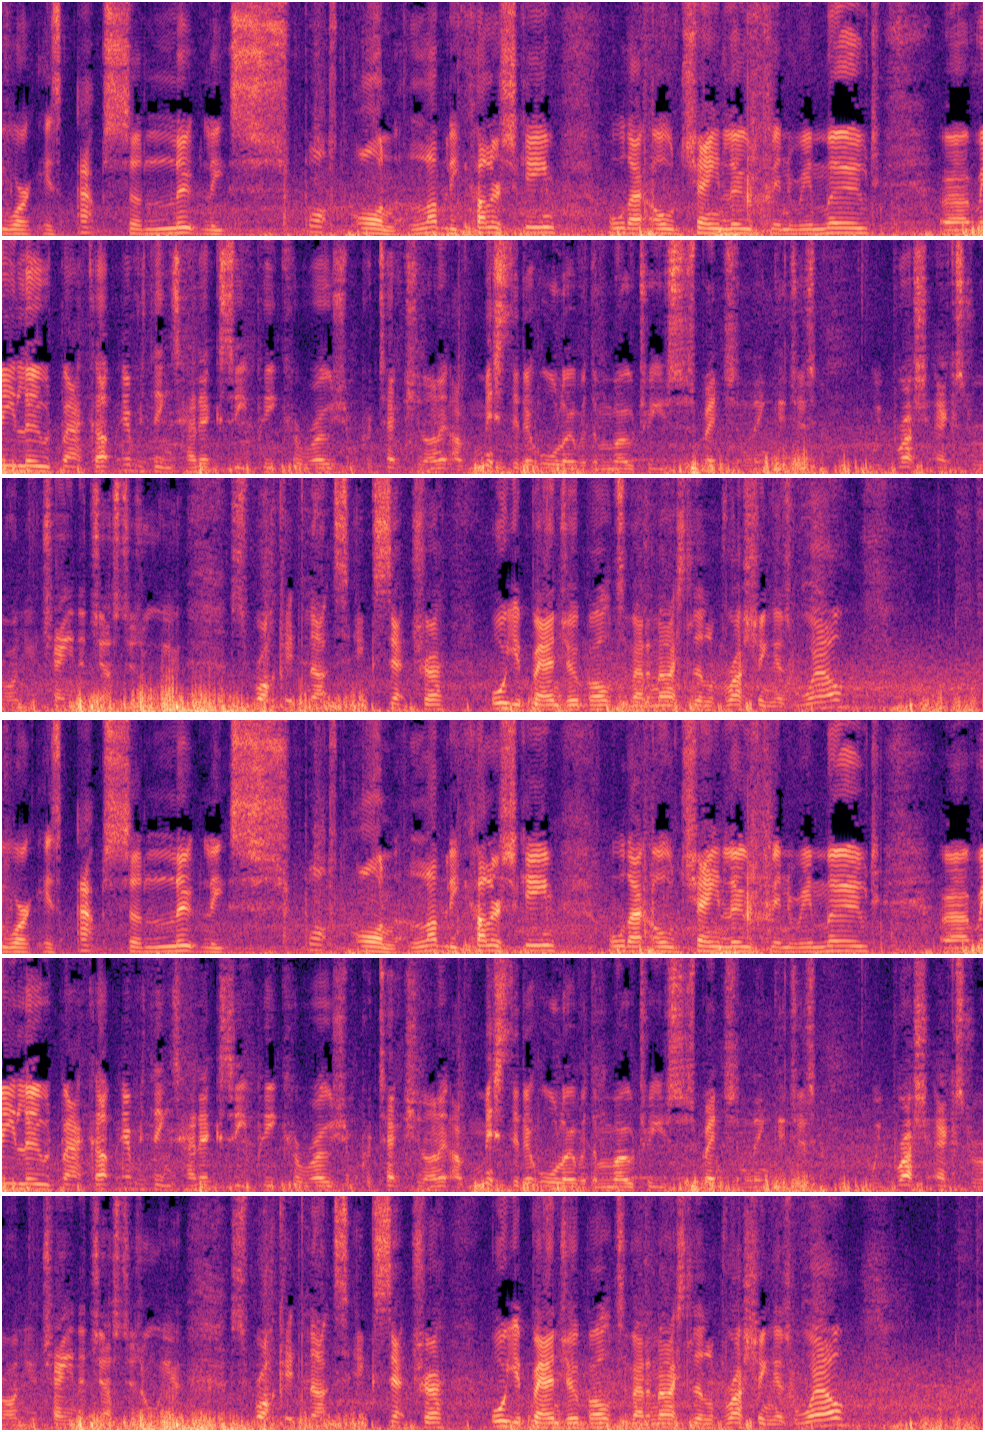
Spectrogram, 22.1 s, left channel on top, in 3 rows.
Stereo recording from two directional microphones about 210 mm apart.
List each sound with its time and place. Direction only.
0.0 s speech: 10° left (ahead or behind)
11.5 s speech: 5° left (ahead or behind)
